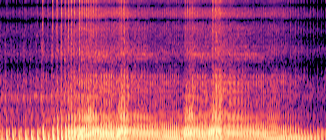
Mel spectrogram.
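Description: A new budget commuter motorcycle with an aftermarket exhaust is revved hard up close, two rising and falling throttle blips over a throaty idle, loud and a little raspy.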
